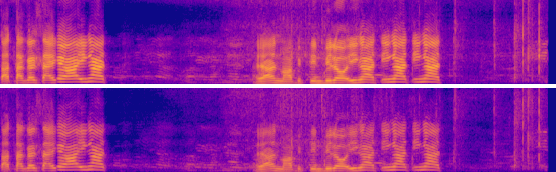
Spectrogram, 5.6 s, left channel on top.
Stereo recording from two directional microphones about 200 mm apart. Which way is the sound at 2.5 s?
5° left (ahead or behind).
